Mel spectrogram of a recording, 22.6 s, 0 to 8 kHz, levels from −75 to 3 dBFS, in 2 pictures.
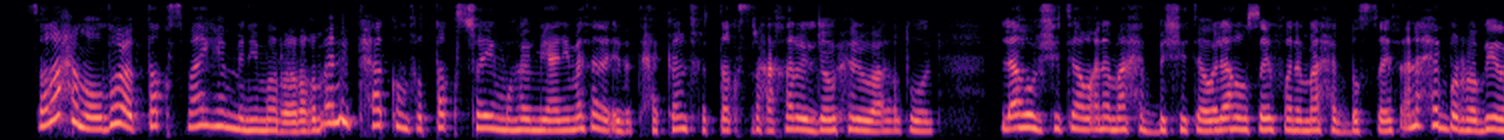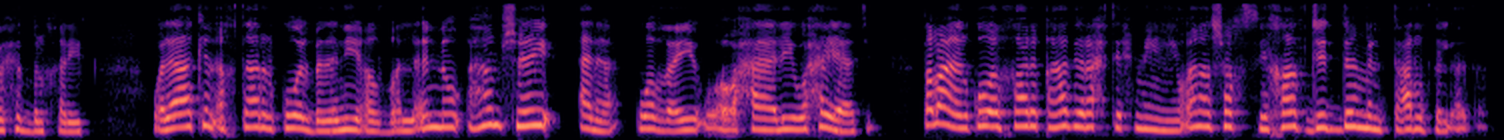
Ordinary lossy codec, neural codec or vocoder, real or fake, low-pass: none; codec, 44.1 kHz, 7.8 kbps, Pupu-Codec; fake; 7.2 kHz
